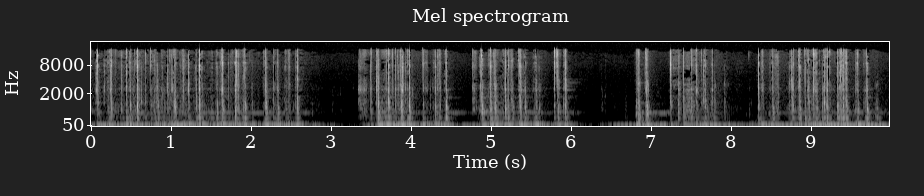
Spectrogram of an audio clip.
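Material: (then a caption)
Plastic. A white plastic mechanical keyboard with brown switches is typed on with fingertips and nails, producing rapid runs of sharp, clacky keystrokes with a low thud beneath each press. The typing comes in bursts separated by brief silent pauses.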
